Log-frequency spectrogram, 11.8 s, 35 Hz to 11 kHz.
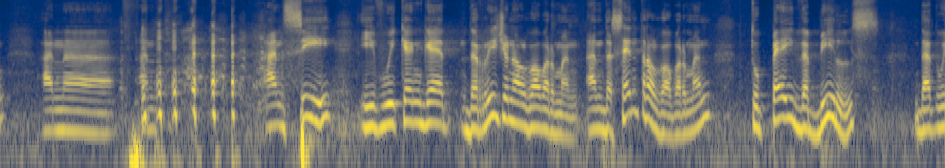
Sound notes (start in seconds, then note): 1.5 laughter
